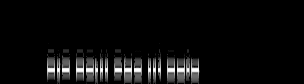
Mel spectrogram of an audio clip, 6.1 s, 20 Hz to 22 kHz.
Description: Morse code, heard as a keyed tone, about 25 wpm, 700 Hz. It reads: K7OSQ
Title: USA Call Signs - 5 Characters - 25wpm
